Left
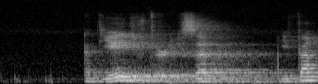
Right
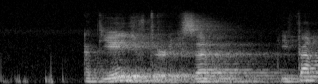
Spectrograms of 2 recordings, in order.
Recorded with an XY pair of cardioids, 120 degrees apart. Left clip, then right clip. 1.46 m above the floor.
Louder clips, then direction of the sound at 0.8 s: Left 1 dB; straight ahead.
